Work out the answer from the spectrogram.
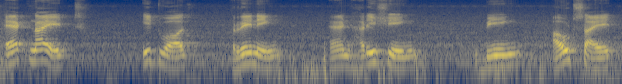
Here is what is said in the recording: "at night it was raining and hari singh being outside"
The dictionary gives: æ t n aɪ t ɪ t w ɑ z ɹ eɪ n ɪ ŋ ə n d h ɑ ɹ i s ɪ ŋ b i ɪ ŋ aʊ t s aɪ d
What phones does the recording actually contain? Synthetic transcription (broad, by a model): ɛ t n aɪ t ɪ t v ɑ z ɹ eɪ n ɪ ŋ ə n d h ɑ ɹ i ʃ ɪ ŋ b i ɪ ŋ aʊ t s aɪ d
